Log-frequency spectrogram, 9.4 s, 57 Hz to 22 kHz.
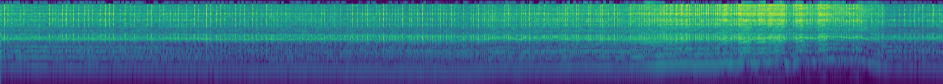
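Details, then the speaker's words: Rare OFNA Twin Titan twin .26 nitro RC engine on first start: high buzzy idle wandering in pitch, blipped up and down; runs rich with heavy eye-burning smoke, cause not confirmed. "Whoa. I need a breather. That was too much nitro smoke."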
